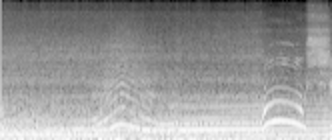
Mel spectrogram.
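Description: A motorcycle engine revs while being ridden, droning loud and steady with its pitch climbing and falling through two rises. A voice is heard speaking over the engine noise. The bike will not lift its front wheel in second gear.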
